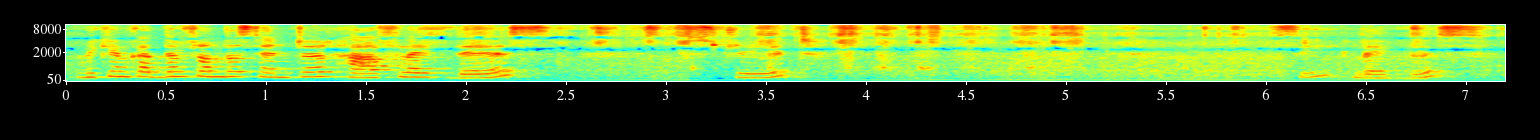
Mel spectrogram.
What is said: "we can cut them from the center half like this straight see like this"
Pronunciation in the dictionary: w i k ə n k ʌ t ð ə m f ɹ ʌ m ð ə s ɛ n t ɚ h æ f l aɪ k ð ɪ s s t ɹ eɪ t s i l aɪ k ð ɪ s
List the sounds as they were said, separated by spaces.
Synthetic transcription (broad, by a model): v i k ə n k ʌ t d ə m f ɹ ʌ m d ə s ɛ n t ɚ h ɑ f l aɪ k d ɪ s s t ɹ eɪ t s i l aɪ k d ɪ s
